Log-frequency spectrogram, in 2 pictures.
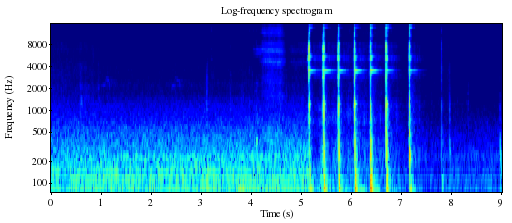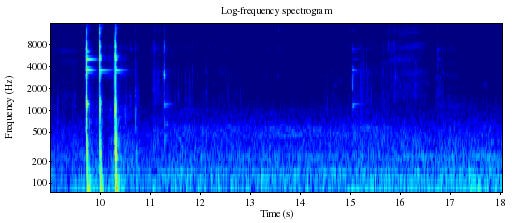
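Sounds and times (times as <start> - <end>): hammer striking metal tool: 5.2 - 7.4, 9.7 - 10.6.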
